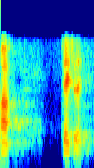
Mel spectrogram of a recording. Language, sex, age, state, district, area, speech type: Tamil, male, 18-30, Tamil Nadu, Tiruvarur, rural, conversation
